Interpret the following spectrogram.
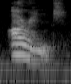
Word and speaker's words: orange: And here the stress is on the first syllable. Oh, orange.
